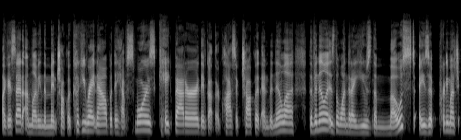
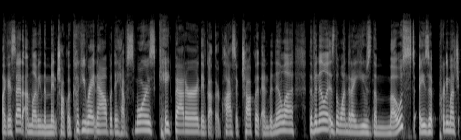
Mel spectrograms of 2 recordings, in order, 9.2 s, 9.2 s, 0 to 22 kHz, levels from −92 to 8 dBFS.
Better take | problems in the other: second | thin; somewhat; fading below 300 Hz

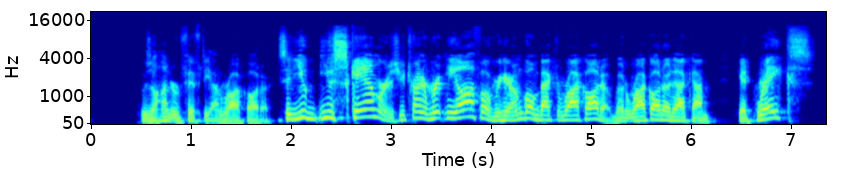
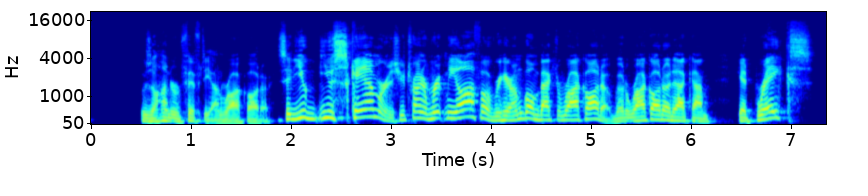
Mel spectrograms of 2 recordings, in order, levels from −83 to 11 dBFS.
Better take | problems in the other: second | garbled, watery; slightly; nothing above 12.5 kHz

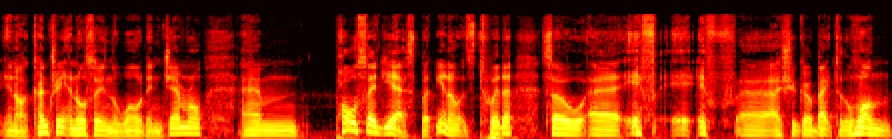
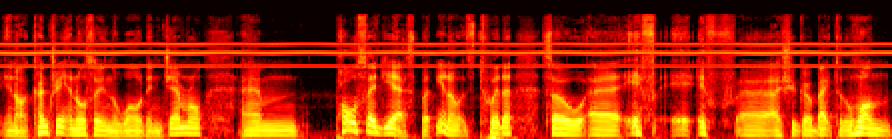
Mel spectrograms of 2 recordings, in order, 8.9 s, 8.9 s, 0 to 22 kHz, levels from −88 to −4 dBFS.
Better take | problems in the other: first | high-pitched whine; noticeable; throughout; 5.5 kHz, 10 dB below the speech

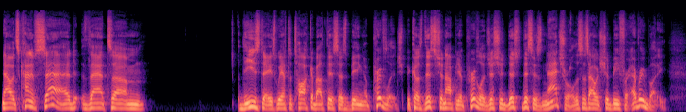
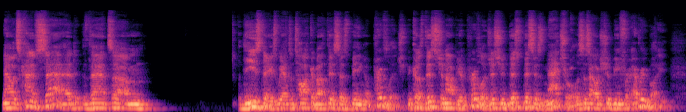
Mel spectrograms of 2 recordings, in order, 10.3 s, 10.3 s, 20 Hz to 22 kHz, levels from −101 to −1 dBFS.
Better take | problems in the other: first | room echo; slight; dies away in 0.3 s // off-mic speech; far

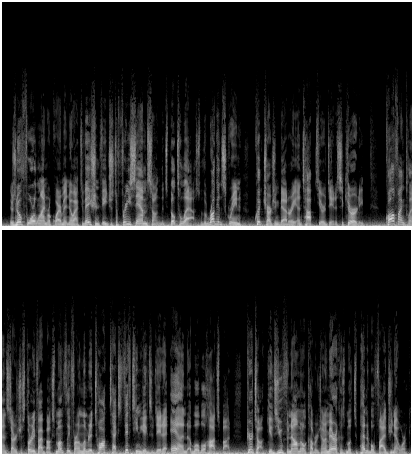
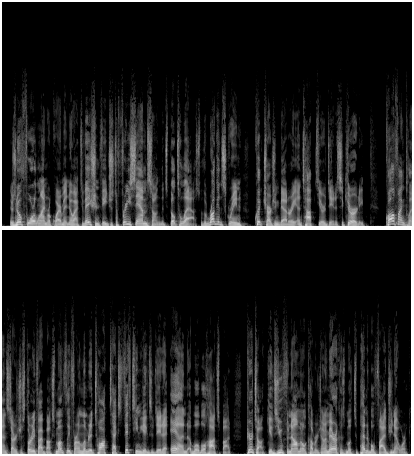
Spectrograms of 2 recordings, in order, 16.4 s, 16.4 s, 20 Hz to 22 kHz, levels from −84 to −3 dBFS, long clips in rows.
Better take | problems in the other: second | low rumble; faint; throughout; 25 dB below the speech

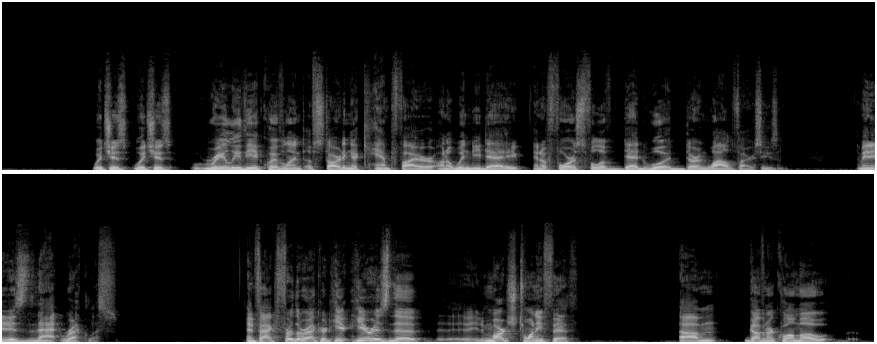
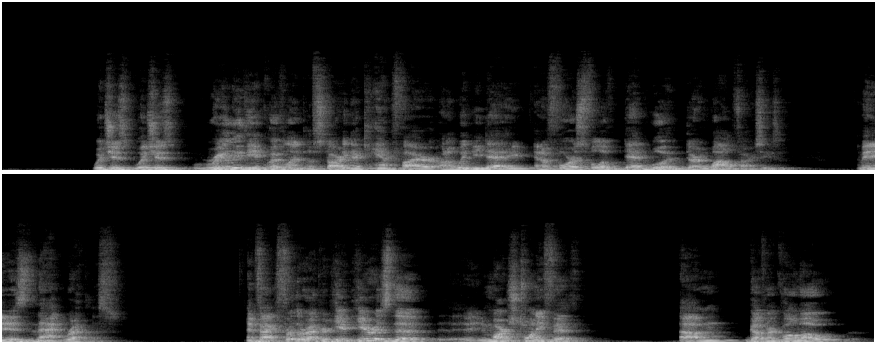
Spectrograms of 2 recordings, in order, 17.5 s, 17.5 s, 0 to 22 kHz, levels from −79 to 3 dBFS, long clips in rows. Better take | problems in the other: first | room echo; slight; dies away in 0.4 s // off-mic speech; far

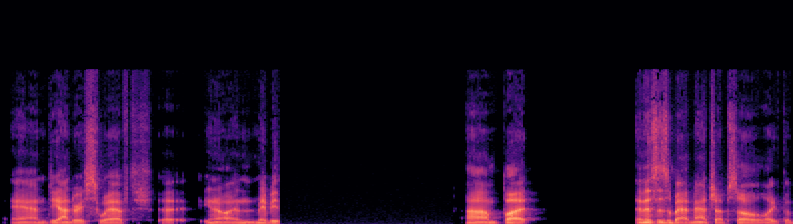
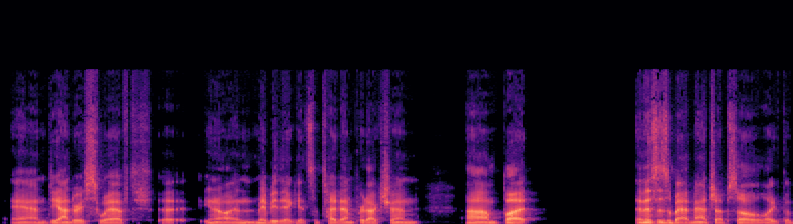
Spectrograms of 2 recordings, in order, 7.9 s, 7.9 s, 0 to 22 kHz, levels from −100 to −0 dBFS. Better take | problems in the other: second | audio cutting out; at 3 s for 1.5 s

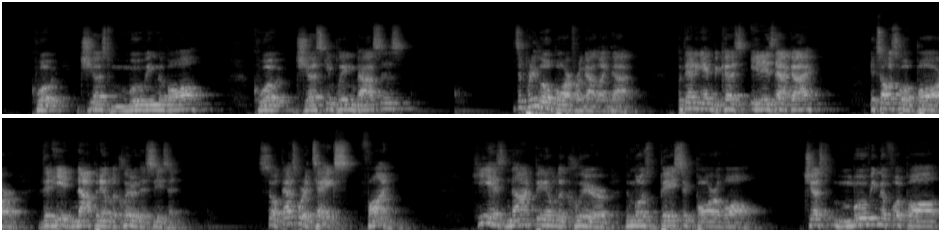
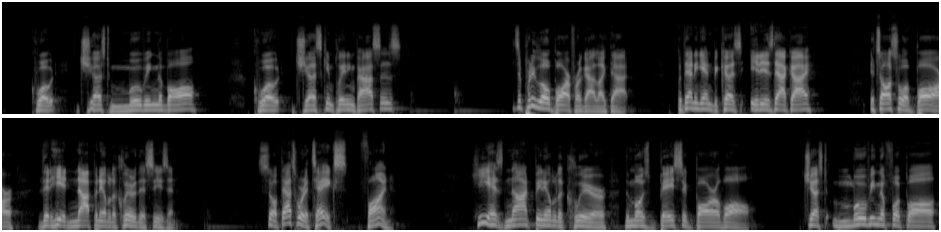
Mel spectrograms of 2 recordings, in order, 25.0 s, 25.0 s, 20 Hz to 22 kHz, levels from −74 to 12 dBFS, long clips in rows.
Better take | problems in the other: second | off-mic speech; far // room echo; slight; dies away in 0.4 s

